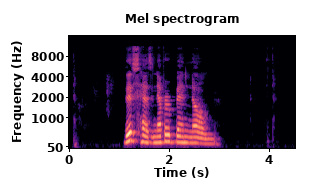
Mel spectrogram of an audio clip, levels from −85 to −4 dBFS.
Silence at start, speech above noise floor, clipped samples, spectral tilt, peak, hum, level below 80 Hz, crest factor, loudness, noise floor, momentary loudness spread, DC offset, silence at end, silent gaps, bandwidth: 1.1 s; 59 dB; under 0.1%; -5.5 dB/octave; -2 dBFS; none; -66 dBFS; 22 dB; -20 LUFS; -78 dBFS; 11 LU; under 0.1%; 1.55 s; none; 11.5 kHz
